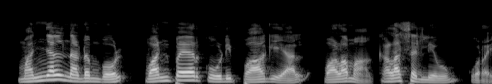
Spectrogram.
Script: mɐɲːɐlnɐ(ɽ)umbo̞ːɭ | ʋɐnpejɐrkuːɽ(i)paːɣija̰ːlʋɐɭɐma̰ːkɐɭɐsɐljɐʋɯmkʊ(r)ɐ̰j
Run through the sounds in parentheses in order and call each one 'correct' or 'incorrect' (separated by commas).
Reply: correct, correct, correct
